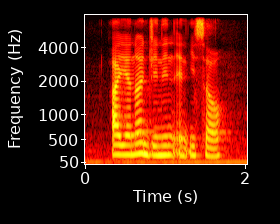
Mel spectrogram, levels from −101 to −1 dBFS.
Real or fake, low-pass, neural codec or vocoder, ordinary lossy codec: real; 7.2 kHz; none; none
